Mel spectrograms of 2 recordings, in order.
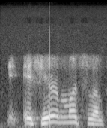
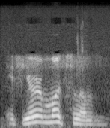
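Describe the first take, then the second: No difference in how they are said.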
